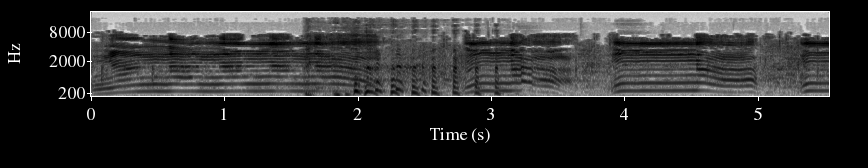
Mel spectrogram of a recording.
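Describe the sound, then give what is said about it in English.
Comedian Dave Attell imitates a San Francisco garbage truck in the morning with loud, sustained nasal whining tones, broken midway by a rapid, fluttering wobble, then returning to long droning whines with a few dips in pitch. “The loudest thing are the garbage trucks. Do you hear them in the morning with that sound?”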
